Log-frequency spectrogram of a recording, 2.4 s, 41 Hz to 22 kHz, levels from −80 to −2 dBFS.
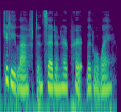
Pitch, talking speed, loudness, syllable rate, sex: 165 Hz, 225 wpm, -19 LUFS, 5.7 syllables/s, female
